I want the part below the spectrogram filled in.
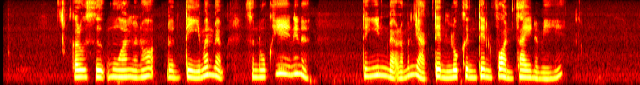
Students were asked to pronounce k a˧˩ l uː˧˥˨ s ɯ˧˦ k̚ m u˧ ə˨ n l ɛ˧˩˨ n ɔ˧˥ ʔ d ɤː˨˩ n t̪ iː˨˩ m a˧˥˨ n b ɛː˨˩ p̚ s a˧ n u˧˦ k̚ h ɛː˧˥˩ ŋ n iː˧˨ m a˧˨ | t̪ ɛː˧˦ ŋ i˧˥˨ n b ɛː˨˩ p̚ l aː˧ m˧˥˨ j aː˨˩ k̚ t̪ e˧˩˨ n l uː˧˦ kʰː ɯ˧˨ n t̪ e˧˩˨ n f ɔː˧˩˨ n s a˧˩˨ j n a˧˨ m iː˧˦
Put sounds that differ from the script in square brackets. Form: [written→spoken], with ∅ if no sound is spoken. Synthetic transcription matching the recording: k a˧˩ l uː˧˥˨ s ɯ˧˦ k̚ m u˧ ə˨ n l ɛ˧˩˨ n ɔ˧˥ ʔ d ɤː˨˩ n t̪ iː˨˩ m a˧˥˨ n b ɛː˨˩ p̚ s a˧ n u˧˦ k̚ h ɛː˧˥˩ ŋ n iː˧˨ [m→n] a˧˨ | t̪ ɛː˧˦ ŋ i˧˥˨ n b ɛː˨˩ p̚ l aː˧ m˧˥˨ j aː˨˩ k̚ t̪ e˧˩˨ n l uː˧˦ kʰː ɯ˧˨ n t̪ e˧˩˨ n f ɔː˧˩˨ n s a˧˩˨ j n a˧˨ m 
